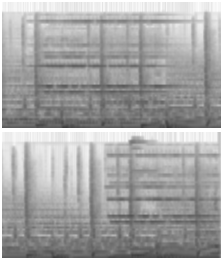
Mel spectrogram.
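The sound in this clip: A telephone ring tone sounds within a music track, its high steady tone layered over heavy bass and sharp percussion. It is heard early on and again near the end.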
